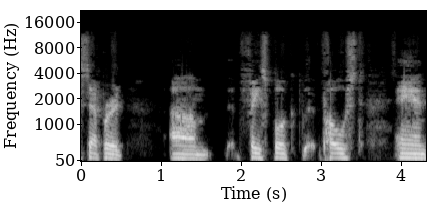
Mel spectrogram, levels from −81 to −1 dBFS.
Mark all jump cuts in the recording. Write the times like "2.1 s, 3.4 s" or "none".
3.0 s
